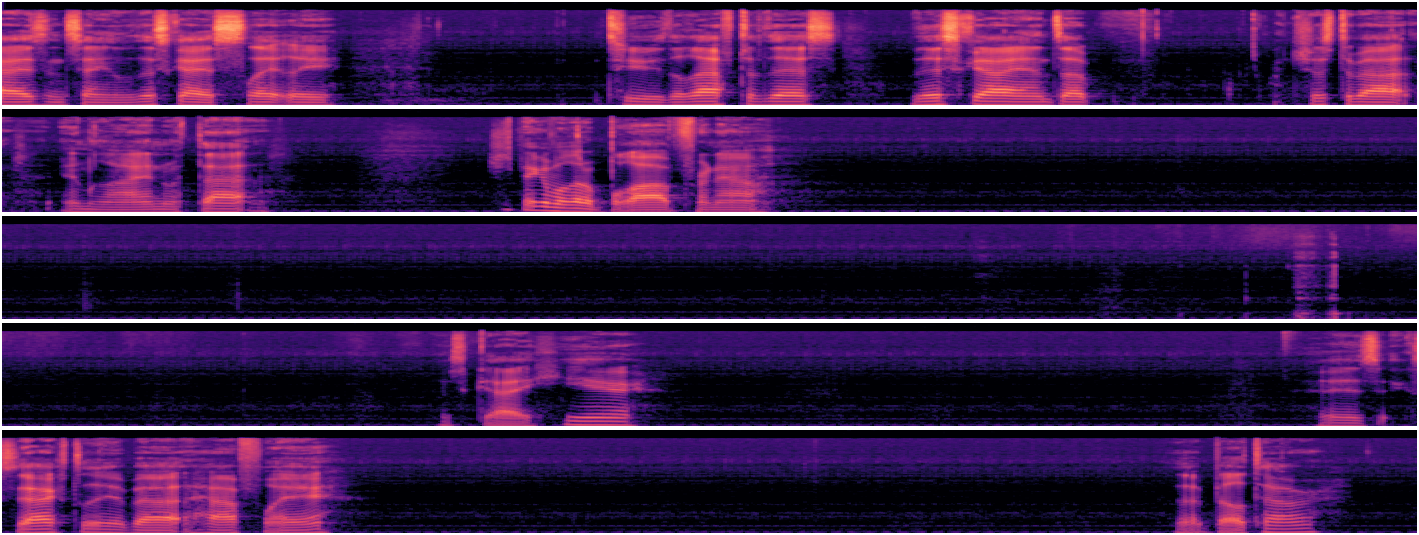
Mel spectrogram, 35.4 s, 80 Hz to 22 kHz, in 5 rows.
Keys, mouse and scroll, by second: 2.6-12.9 drag.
